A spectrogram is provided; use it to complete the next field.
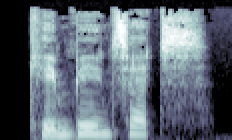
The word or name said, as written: kæmpeindsats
